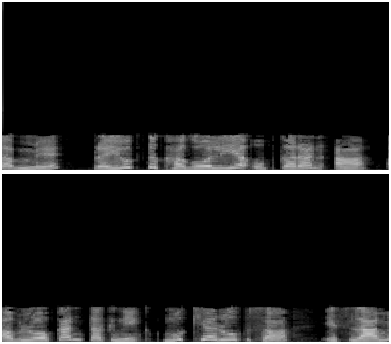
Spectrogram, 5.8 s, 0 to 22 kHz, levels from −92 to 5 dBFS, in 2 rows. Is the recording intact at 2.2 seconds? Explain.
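No, 2.2 seconds sits inside AAC compression damage that runs through the whole clip. Nothing gets above 4.6 kHz, and the speech sounds dull, smeared and fizzy. That's likely AAC-LC starved of bits, which points to something like 16 kbps, so the encoder cut the top band.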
